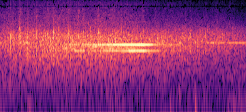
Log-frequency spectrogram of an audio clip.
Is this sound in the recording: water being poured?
no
